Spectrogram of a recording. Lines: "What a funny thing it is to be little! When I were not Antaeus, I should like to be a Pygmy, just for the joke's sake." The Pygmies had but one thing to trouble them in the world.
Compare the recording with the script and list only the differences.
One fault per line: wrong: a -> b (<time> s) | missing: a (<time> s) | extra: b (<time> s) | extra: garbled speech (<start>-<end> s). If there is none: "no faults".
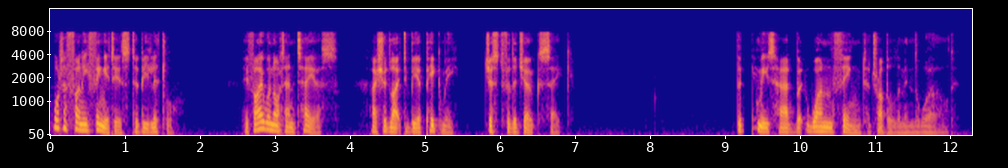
wrong: When -> If (2.6 s)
